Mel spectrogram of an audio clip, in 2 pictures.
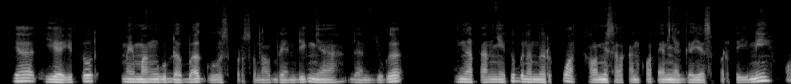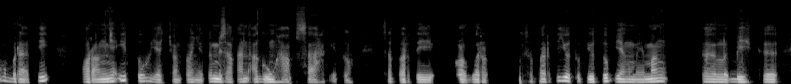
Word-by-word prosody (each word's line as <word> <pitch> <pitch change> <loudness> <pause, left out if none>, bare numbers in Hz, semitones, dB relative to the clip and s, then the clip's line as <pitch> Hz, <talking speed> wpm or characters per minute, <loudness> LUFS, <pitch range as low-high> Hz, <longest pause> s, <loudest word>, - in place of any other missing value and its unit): ya, 150 +1 +5
dia 120 -3 +4
itu, 130 +6 +1 0.3
memang 120 -1 +4
udah 120 -2 +1
bagus, 115 -1 -1
personal 100 0 -9
branding-nya, 110 +1 0
dan 105 -2 -4
juga, 130 +7 +2 0.6
ingatannya 120 -1 +1
itu - - -6
benar-benar 120 -4 +2
kuat, 145 -5 +1
kalau 115 0 +1
misalkan 110 -1 -1
kontennya 110 -1 +2
gaya 110 -2 0
seperti 105 +1 -7
ini, 165 +7 +5 0.2
oh - - -7
berarti 125 - 0 0.3
orangnya 120 +3 +4
itu, 155 -6 -1
ya 110 - -1
contohnya 110 -1 -5
itu - - -15
misalkan 120 +1 +1
Agung 115 -2 +3
Hapsah 110 -2 -5
gitu, 95 +1 -13 0.2
seperti 110 -1 -1 0.2
vlogger 110 +1 -1 0.3
seperti 125 +7 -5
YouTube 165 -3 +3
YouTube 145 +5 0
yang 120 -2 +3
memang, 125 +6 +3 0.4
eee, 125 - +2
lebih 115 0 +2
ke, 115 -3 +1
115 Hz, 155 wpm, -22 LUFS, 110-125 Hz, 0.6 s, ya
